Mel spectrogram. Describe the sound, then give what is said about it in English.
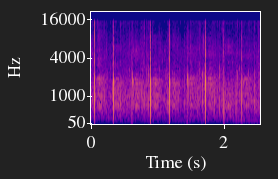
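Applause for the Lord Jesus from the audience at Faith Church after a prayer, heard as about ten sharp, evenly spaced claps in a steady quick rhythm over a faint murmur of background noise, with no talking. “Come on, can we give some wild applause to the Lord Jesus today?”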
